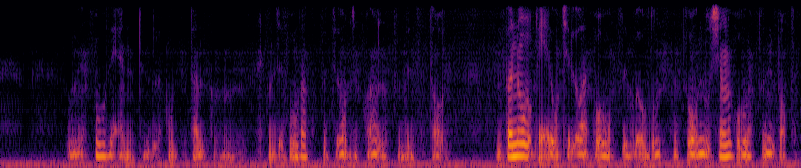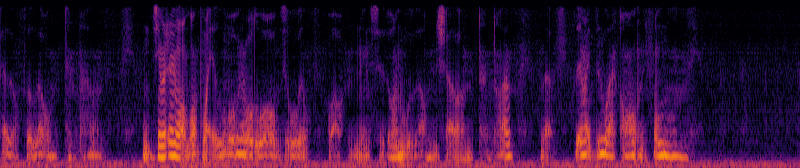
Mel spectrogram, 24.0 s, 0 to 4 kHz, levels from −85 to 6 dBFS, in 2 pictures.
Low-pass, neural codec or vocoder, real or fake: 3.6 kHz; autoencoder, 22.05 kHz, a latent of 192 numbers a frame, VITS, trained on many speakers; fake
